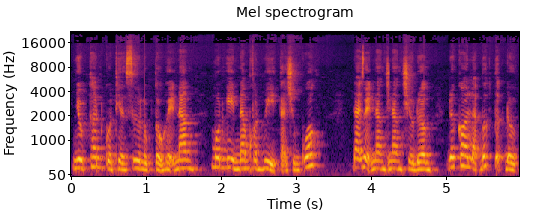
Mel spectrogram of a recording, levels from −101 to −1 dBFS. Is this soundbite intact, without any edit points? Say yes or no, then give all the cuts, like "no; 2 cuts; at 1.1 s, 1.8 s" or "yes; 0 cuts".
no; 3 cuts; at 2.4 s, 3.9 s, 4.2 s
